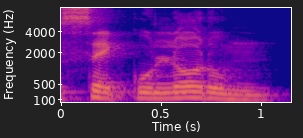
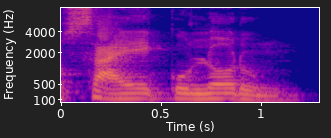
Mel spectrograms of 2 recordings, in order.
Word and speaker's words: saeculorum: es el mismo caso vamos a decir seculurum no saeculorum sino sé culorum y el amen ahora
